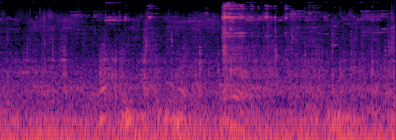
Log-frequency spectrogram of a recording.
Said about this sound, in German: Da kommt das Gespann mit den Bullen, also oder den Ochsen.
